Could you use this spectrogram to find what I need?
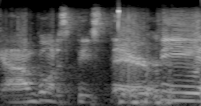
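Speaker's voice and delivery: high-pitched boastful kid announcement, played for a joke; hammed-up excited brag, pitched well up; mock proud excitement. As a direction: jokingly show off like a thrilled schoolkid. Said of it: "I thought it was, like, cool".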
